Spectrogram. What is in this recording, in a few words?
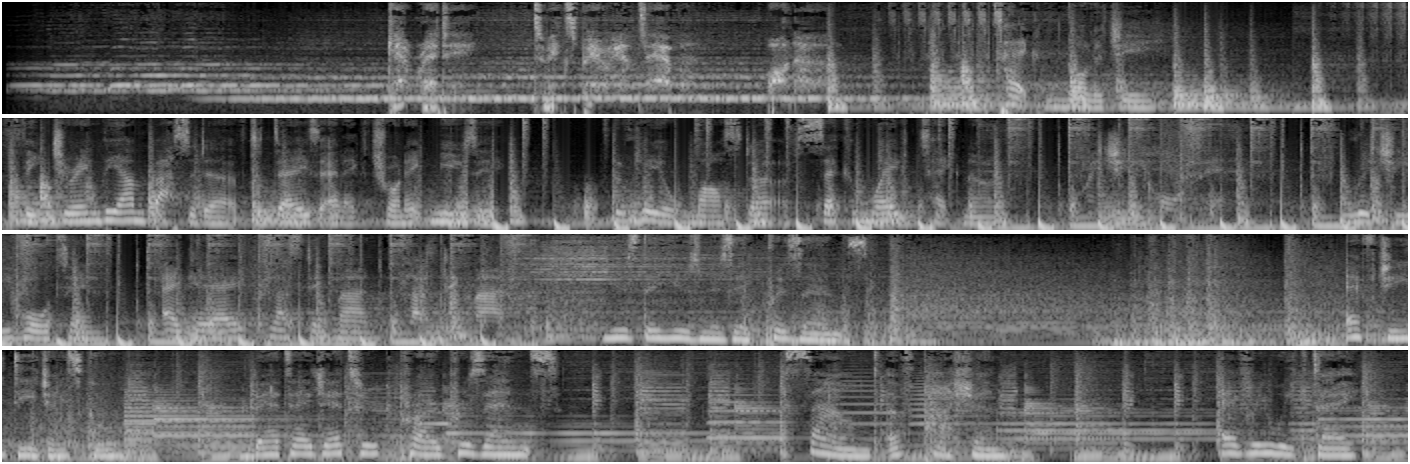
turkish voice continuity radio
